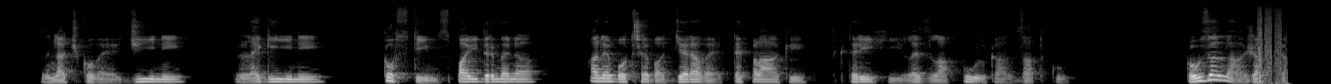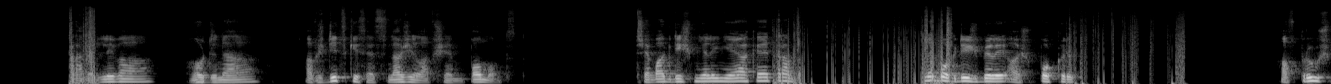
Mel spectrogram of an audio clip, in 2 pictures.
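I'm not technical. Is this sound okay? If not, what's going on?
No. An intermittent contact, a loose cable or plug, cuts the sound out at 12.6, 21.0 and 24.0 s for about a second each, with crackle at the edges and faint hiss between, not clean silence.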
